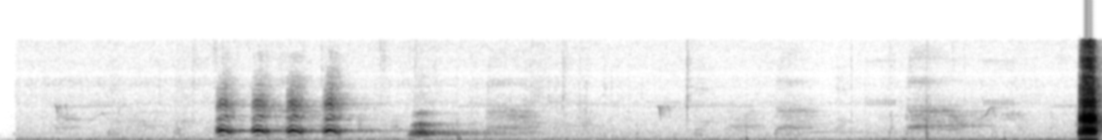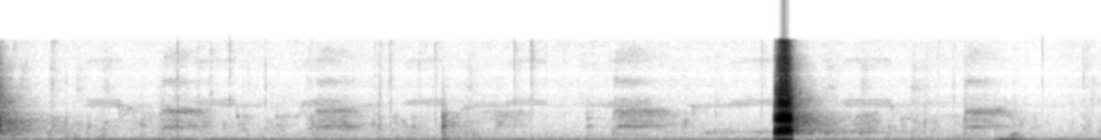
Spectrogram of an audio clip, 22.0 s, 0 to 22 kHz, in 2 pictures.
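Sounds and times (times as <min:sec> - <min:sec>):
peacock honking calls: 0:10.7 - 0:11.7, 0:18.6 - 0:19.8.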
